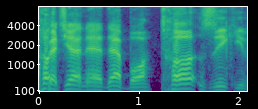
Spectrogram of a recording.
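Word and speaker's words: tzatziki: Tziki. The first Z is silent. Taziki. Tuzziki.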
